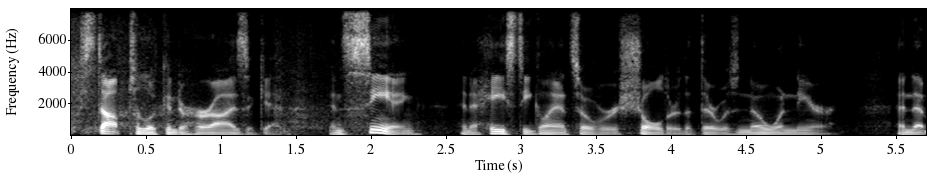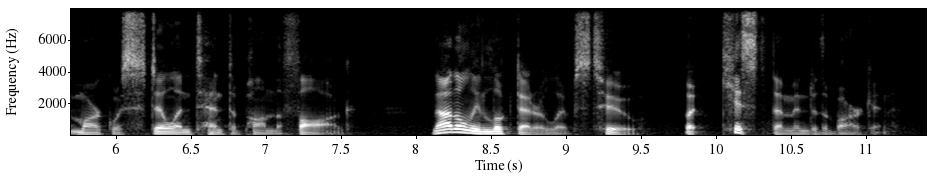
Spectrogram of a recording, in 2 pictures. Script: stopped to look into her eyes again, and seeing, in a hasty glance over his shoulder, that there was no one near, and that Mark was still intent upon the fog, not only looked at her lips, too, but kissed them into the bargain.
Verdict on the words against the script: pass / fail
pass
